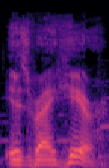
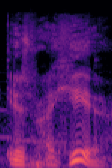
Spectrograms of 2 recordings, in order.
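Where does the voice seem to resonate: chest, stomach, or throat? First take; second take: throat; chest. First: The voice is placed and resonates in the throat. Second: The voice is placed and resonates in the chest. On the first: "if you talk with your throat" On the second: "if you talk with your chest"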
